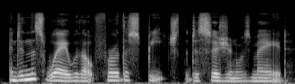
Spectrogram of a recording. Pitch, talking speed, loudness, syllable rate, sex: 175 Hz, 225 wpm, -17 LUFS, 5.4 syllables/s, female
